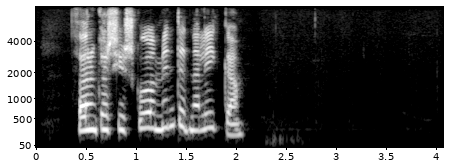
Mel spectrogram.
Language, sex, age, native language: Icelandic, female, 12, Icelandic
